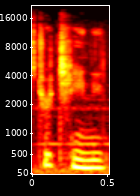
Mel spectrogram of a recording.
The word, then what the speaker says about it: Dratini: As Dratini grows, it is constantly in malt.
